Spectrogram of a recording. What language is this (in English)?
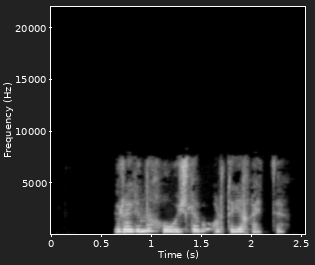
Uzbek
